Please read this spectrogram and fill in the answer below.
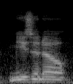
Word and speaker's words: Mizuno: Neo Vista, and yes, that is how you say Mizuno. It is a Japanese last name.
